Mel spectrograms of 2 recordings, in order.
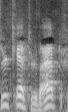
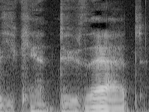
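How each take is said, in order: First: It is said in a Mickey Mouse voice. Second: It is said in a normal critical voice.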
